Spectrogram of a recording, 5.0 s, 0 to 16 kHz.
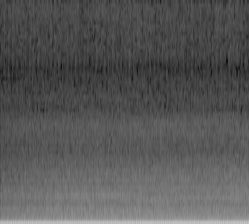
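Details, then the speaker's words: Chevy Nova V8 on newly installed Holley Sniper EFI, after fixing a leaking fuel line splice: steady even rumble, quick regular pulse about four beats a second; idle a bit high, cause not found. "Okay. So our idle's running a little high."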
